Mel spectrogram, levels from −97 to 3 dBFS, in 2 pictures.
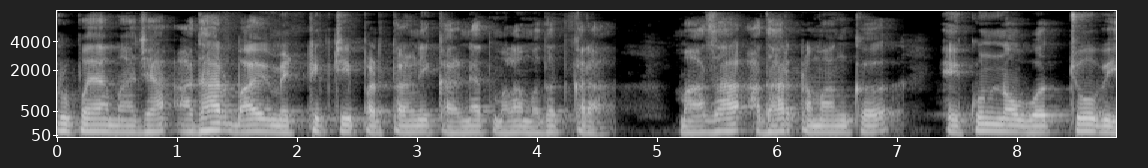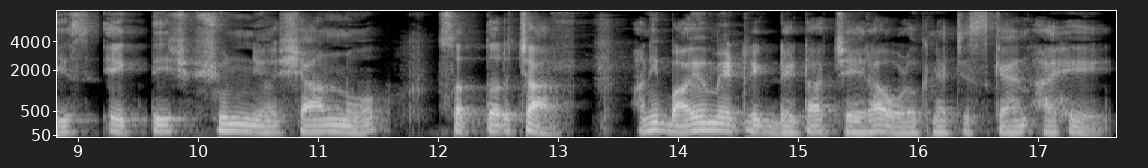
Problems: none marked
